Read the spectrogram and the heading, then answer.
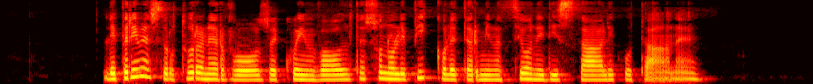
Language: Italian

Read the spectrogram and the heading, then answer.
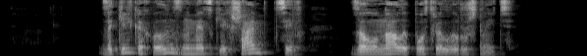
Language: Ukrainian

